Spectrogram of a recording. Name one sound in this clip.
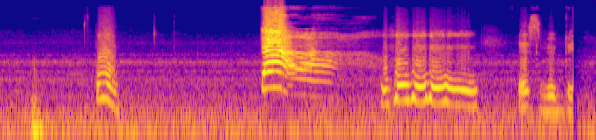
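A toddler squeals and babbles happily up close.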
